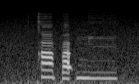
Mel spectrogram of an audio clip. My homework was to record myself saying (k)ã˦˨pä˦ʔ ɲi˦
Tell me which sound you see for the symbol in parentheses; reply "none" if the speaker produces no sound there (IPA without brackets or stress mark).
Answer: k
